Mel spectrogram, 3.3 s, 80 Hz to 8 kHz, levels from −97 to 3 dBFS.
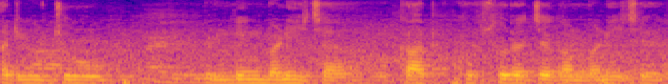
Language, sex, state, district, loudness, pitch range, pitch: Garhwali, male, Uttarakhand, Tehri Garhwal, -17 LUFS, 120-130 Hz, 125 Hz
